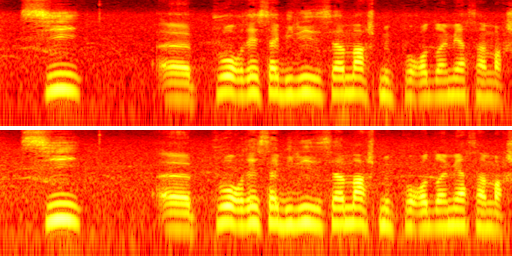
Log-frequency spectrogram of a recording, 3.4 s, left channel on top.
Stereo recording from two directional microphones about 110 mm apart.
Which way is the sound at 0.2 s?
30° left (ahead or behind).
